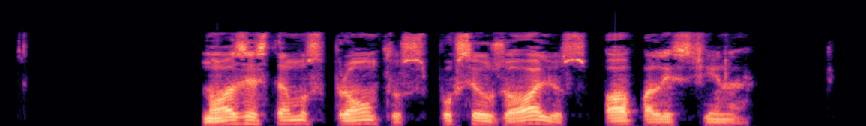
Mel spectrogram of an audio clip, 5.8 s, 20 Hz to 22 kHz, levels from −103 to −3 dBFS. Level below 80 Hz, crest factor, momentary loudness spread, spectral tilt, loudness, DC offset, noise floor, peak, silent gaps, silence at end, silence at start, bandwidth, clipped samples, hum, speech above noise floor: -56 dBFS; 18 dB; 10 LU; -4.5 dB/octave; -17 LUFS; under 0.1%; under -90 dBFS; 0 dBFS; 2.19-2.24 s, 2.87-2.93 s, 3.94-4.04 s; 0.8 s; 1.35 s; 8 kHz; under 0.1%; none; over 74 dB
